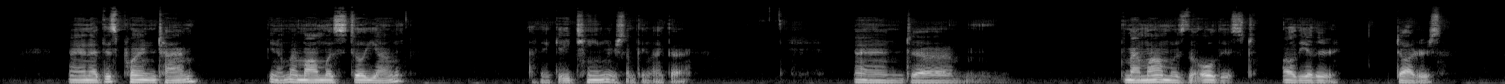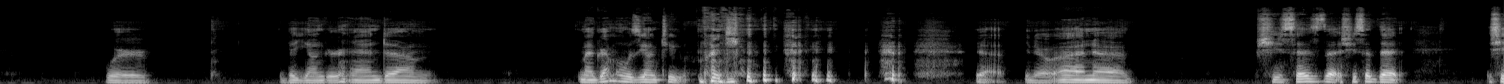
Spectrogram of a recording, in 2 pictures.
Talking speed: 110 wpm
